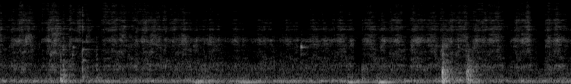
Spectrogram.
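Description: Flour is stirred into chocolate cake batter, a soft, continuous scraping and rubbing of a utensil against a bowl with occasional light knocks, close and fairly quiet.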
